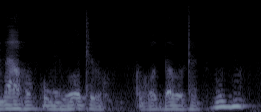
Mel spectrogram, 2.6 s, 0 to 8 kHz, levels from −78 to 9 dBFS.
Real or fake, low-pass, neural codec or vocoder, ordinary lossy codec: fake; none; codec, 16 kHz, 1 kbps, FreqCodec, smaller model; none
